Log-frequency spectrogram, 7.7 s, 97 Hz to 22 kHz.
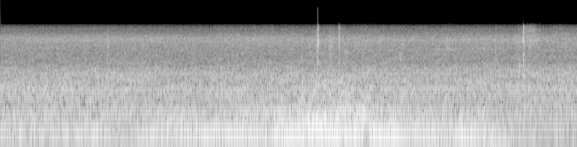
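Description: Inside the cabin of a Subaru Outback with a 2.5-litre boxer engine, pushing through deep snow: the engine note rises and falls, swelling to its loudest around the middle, under a steady loud rush from the defroster fan. A few short sharp clicks come in the second half.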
